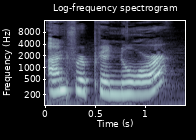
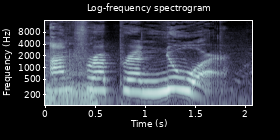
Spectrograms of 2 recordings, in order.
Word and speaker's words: entrepreneur: A gente pode falar entrepreneur ou hum. entrepreneur. – Com U mais pronunciado ou sem esse U mais pronunciado.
